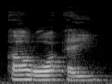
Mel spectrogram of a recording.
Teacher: را پر زبر، را کو بور پڑھیں گے یعنی منہ اور آواز کو کھول کر، اور یا ساکن سے پہلے زبر آ گیا تو یا لین یعنی بغیر کھینچے بغیر جھٹکا دیے پڑھیں گے، یعنی لمبا ہم نے ہرگز نہیں کرنا۔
